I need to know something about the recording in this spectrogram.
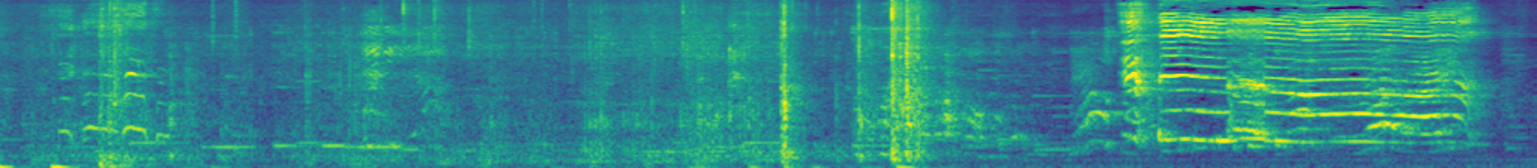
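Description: A one-year-old baby bursts into loud crying about seven and a half seconds in, after several knocks and bumps of a plastic ride-on toy on the floor.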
